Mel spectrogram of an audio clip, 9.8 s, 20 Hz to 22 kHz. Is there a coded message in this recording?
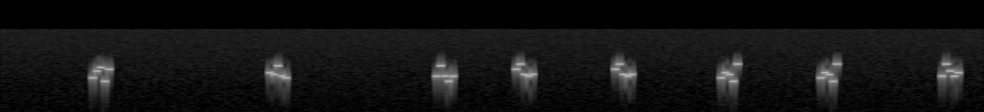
Yes: five-tone selective call (EEA) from 0.9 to 9.6 s, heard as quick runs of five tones, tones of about 40 ms. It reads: 37918 65043 40414 88545 88545 36511 36511 44746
